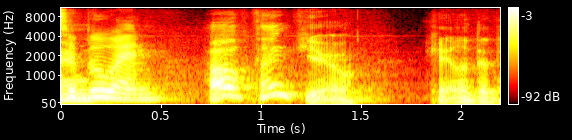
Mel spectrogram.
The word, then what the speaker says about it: Sebouhian: Subuin.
